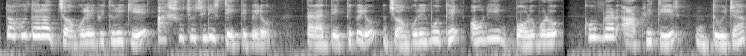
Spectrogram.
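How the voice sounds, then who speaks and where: A woman's voice: mid-range voice, mellow. A woman narrator reading a scripted fairy tale in a storytelling style.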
